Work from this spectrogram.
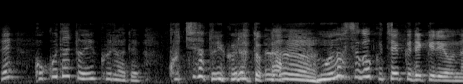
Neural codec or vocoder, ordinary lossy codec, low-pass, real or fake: none; none; 7.2 kHz; real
